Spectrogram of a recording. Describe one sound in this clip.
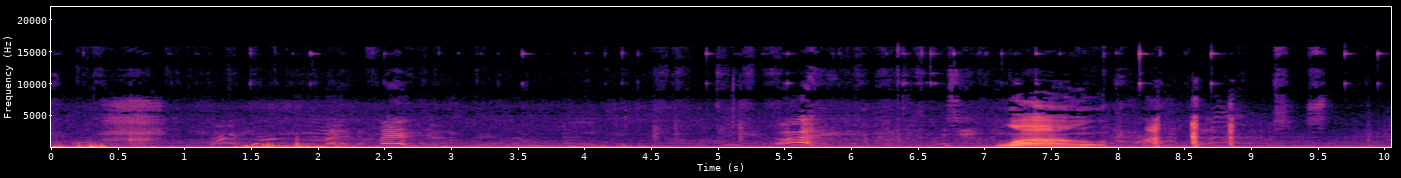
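Children shout and squeal excitedly outdoors.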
